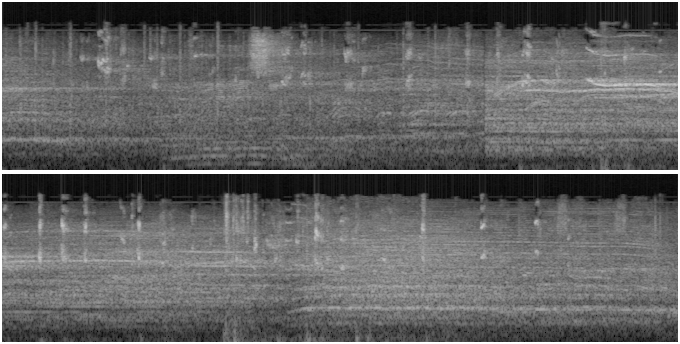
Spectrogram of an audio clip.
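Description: Basketball game sound from the arena: a ball bouncing on the court with short knocks, over crowd noise. The crowd gets louder a little over a third of the way in.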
